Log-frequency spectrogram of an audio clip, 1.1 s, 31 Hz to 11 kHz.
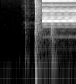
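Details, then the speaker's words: Newly installed fire alarm tested by pulling the pull station after a reset: a click, then a loud continuous high-pitched horn tone holding steady; the alarm sounds normally and the system is working. "1 okay that sounds working so let me go ahead and change it"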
